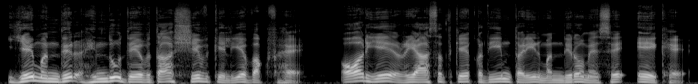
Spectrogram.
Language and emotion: Urdu, neutral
